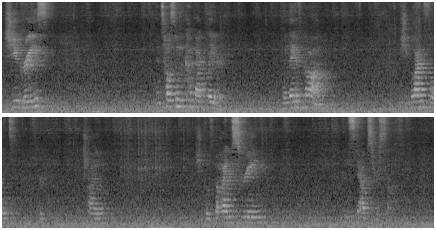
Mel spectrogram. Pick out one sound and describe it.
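A man speaks slowly with long pauses, heard from a distance in a large echoing hall.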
